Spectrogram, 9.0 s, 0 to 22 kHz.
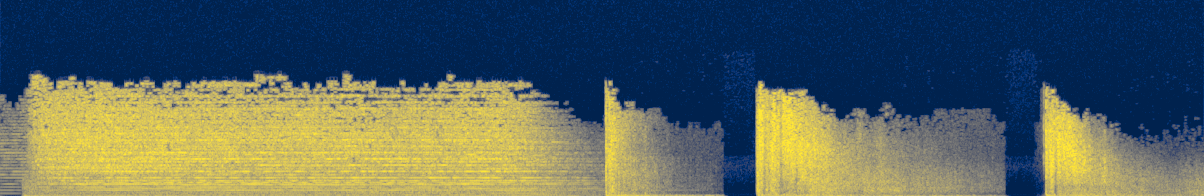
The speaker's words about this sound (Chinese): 1898年2月15日夜间，在哈瓦那港口停泊的缅因号发生大爆炸，军舰沉没了，舰上的250多名美国海员丧生，没人知道爆炸的原因。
